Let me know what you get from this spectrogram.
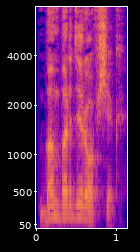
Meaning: bomber
- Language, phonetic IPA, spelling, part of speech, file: Russian, [bəmbərdʲɪˈrofɕːɪk], бомбардировщик, noun, Ru-бомбардировщик.ogg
